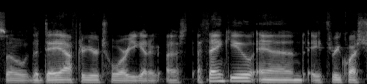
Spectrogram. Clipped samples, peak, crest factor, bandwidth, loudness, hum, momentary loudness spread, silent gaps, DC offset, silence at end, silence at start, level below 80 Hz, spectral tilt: under 0.1%; -6 dBFS; 18 dB; 12 kHz; -24 LUFS; none; 7 LU; none; under 0.1%; 0 s; 0 s; -66 dBFS; -5.5 dB/octave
